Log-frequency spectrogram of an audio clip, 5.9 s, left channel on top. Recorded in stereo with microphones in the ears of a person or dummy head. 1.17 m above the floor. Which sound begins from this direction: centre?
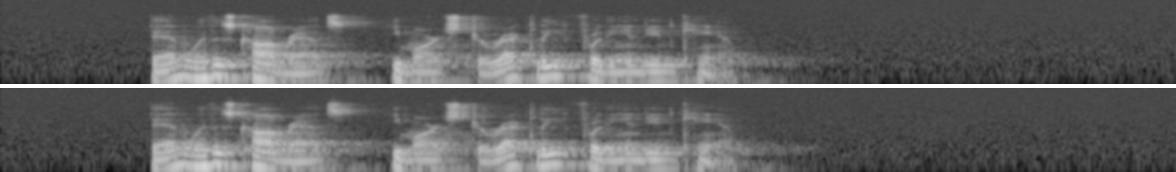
A man speaking, at 0.8 s.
